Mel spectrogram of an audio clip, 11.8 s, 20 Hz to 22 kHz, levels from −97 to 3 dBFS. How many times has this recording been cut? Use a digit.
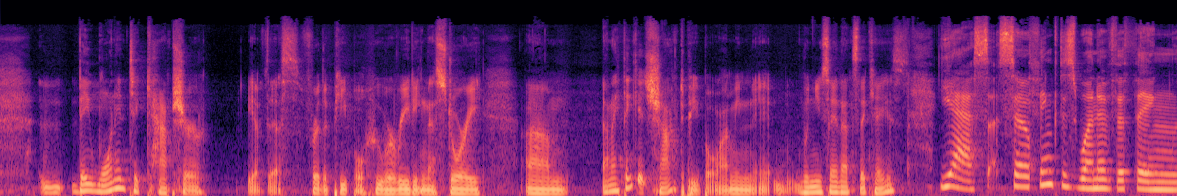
3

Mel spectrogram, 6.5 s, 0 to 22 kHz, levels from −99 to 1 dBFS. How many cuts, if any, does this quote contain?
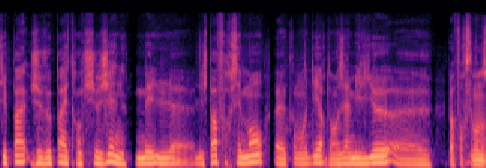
4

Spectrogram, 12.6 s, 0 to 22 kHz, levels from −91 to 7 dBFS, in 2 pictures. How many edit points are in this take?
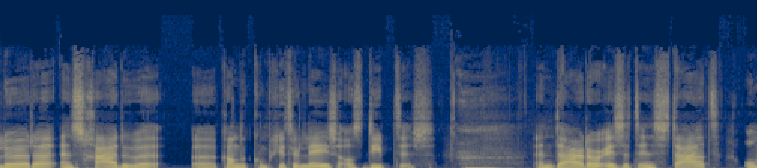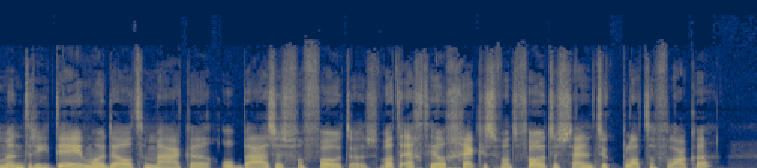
1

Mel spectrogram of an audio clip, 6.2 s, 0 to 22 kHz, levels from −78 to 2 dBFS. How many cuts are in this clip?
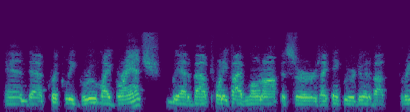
1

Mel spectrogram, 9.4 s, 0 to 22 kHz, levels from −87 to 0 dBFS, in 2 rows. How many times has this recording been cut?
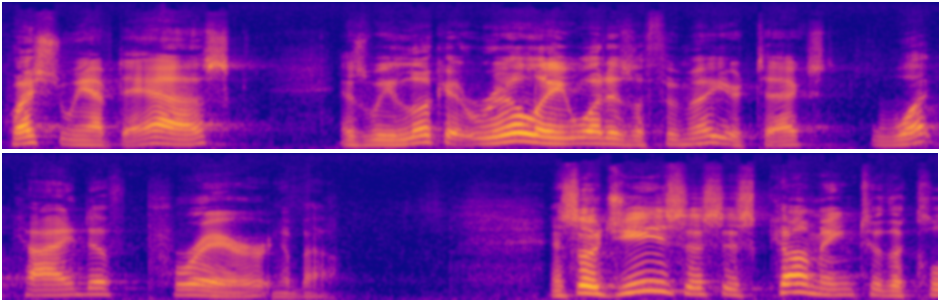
2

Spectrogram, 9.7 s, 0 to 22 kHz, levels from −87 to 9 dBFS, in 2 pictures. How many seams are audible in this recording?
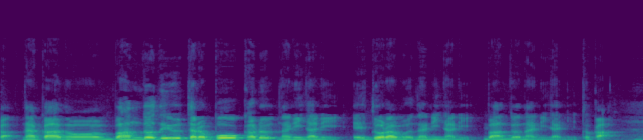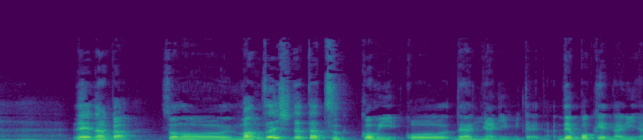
1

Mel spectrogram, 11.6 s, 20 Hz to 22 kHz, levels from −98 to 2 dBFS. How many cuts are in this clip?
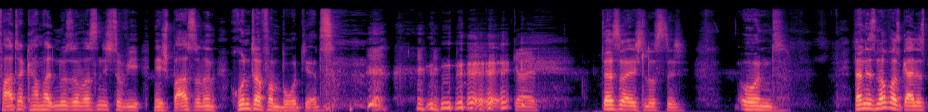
1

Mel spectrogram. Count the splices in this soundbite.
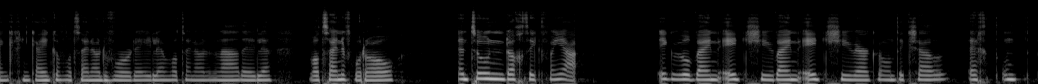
2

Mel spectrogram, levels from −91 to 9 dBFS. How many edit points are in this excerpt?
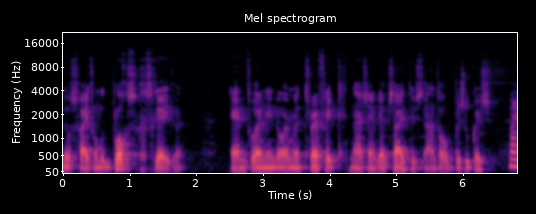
1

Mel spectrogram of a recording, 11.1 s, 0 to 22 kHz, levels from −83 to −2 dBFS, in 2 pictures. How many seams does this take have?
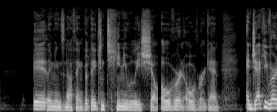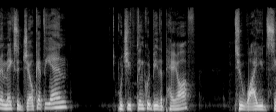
3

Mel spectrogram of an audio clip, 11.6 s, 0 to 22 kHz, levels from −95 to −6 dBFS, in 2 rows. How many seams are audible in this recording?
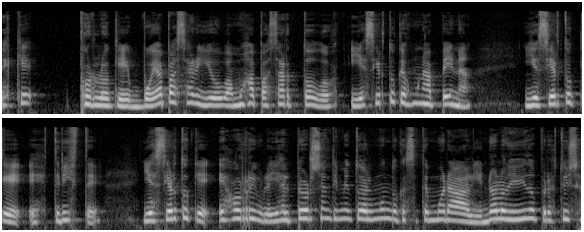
0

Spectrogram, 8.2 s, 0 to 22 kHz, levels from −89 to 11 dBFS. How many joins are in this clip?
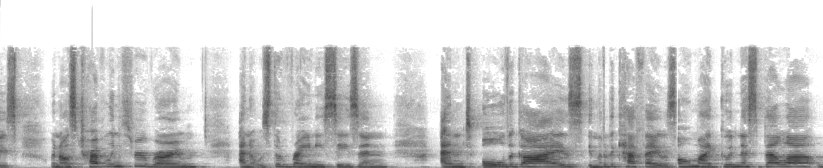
2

